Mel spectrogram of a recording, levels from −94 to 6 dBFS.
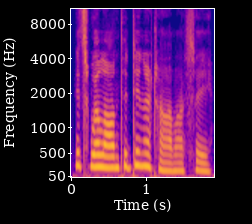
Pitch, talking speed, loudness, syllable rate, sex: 200 Hz, 250 wpm, -14 LUFS, 5.0 syllables/s, female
